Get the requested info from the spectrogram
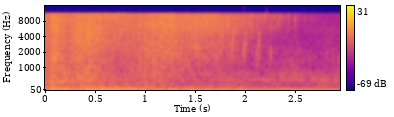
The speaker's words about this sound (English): Meanwhile, Superman tumbles downward, dropping like dead weight toward the water. Moments later, he crashes into the river with a tremendous splash.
